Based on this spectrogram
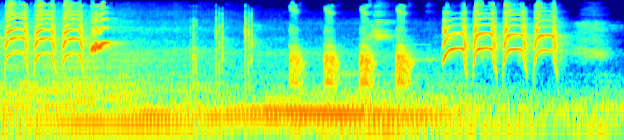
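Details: Lively Javan myna song meant to stimulate lazy birds to sing: four harsh arched notes, a stretch of dry clicks over a low hum, then another burst of four loud nasal arched calls.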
